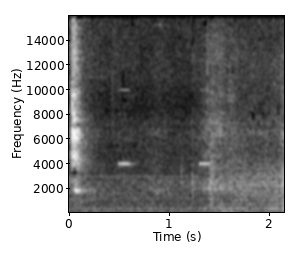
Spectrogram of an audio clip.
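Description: Faint hum of an office copier, with two short high beeps from its touch panel about a second apart and a small click between them, as keys are pressed to finish scanning and start the copy job.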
